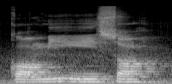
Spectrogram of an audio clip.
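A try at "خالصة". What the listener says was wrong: Kurang nampak hak besarnya. Soh. Kemudian juga kita juga harus mengingat bahwa kita tuh berada di pertengahan. Artinya hak besarnya harus nampak. Tidak boleh tidak nampak. Kemudian tidak boleh juga berlebihan. Artinya hak besarnya ini dilafadzkan melalui dada.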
